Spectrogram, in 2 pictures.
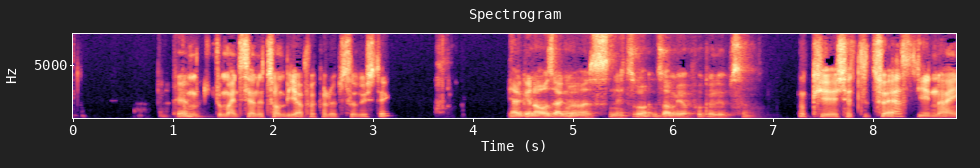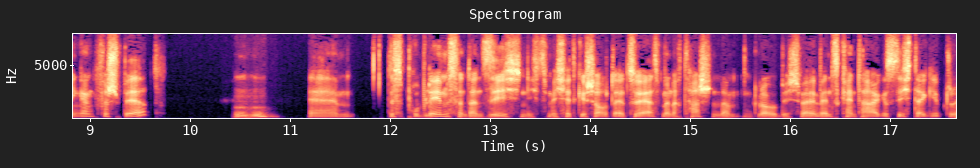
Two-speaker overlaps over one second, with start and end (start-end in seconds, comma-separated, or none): none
